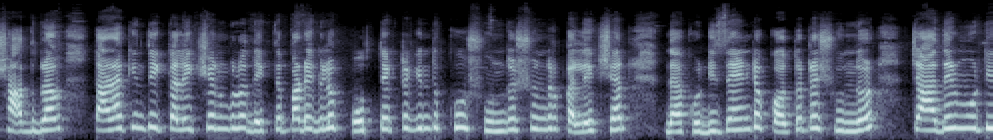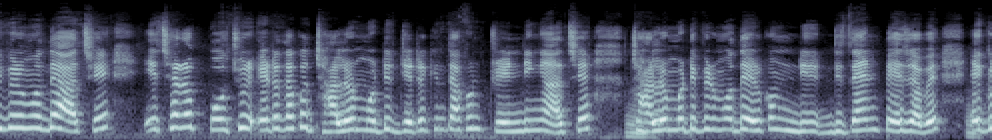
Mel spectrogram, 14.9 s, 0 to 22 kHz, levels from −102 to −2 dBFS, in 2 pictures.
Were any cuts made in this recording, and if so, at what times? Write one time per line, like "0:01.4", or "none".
none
